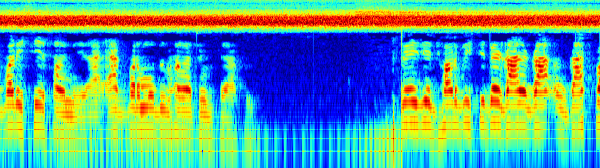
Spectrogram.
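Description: Loud, steady, high-pitched insect chorus droning without a break. A man's voice runs under it, with a pause of about a second and a half in the middle.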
